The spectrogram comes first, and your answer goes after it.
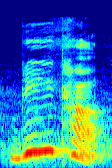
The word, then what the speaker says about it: বৃথা: ঘ রিকার ঘি এবং মূর্ধন্য ন আকার না, তাহলে শব্দটির উচ্চারণ হবে ঘৃণা। বৃথা, ব রিকার বৃ, থ আকার থা, বৃথা।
